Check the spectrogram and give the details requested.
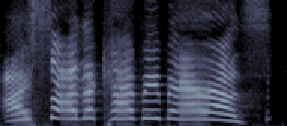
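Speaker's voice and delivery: unflattering caricature, very loud, very slow, high, swooping. Imagining how a woman will react to hearing this episode, do an inaccurate impersonation of her. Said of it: "I impersonated her like that".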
